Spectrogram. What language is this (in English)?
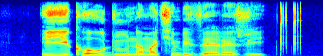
Venda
